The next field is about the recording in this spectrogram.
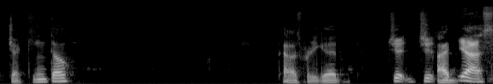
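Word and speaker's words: Jacinto: name i think it's jackkinto that was pretty good yes i think it's i it's j-a-c-i-n though i believe yeah yeah it's a quinto quinto yeah i'm gonna try to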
